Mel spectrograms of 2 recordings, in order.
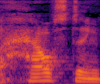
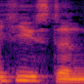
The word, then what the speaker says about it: Houston: and this is the hon County bears do not say Houston they will kick you out it's actually hon County not Houston it is spelled like Houston but they say Hon the Bears will be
